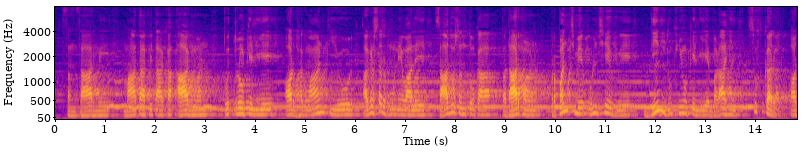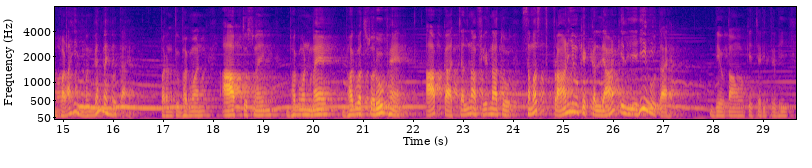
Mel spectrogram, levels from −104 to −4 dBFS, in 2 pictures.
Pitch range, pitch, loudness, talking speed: 110-165 Hz, 130 Hz, -29 LUFS, 125 wpm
